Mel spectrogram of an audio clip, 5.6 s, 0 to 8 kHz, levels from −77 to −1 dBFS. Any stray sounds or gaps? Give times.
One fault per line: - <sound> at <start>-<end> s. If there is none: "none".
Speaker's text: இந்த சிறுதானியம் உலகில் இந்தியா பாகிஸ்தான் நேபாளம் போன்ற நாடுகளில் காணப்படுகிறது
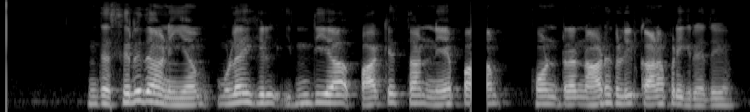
- dropout at 3.5-3.7 s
